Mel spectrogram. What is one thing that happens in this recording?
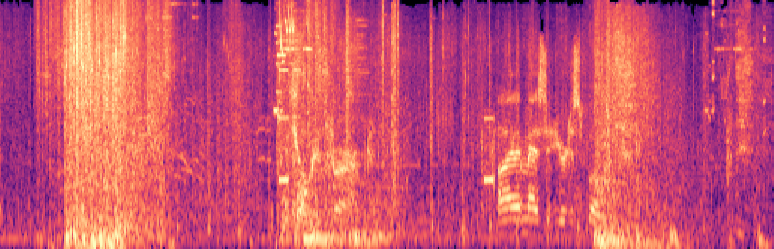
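Gunfire cracks in short, loud bursts.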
